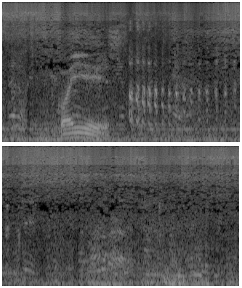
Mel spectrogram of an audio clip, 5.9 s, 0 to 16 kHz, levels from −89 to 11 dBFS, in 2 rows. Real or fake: real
